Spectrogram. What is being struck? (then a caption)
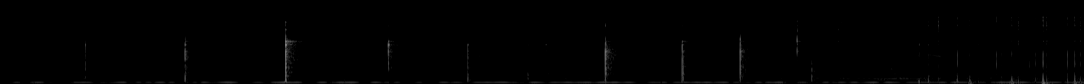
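Wooden mortar and pestle. A small, light, hollow wooden mortar bowl, apparently empty, is struck and tapped with a wooden pestle. Sharp, dry wooden knocks with almost no ring come about once a second, then give way to quicker, lighter taps at the end. A steady low hum runs underneath throughout.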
